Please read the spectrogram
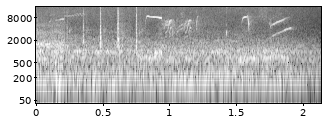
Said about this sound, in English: I mean, the birds think it's spring. You can probably hear the odd one twittering away in the background.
